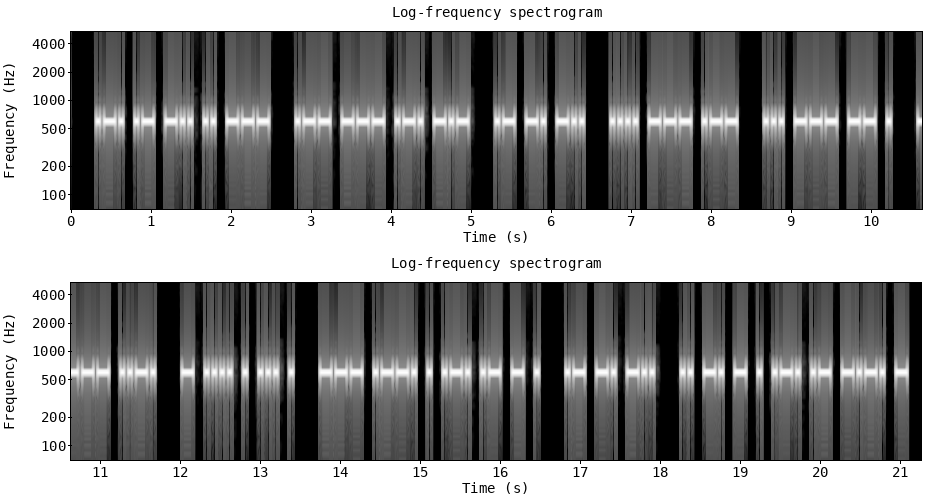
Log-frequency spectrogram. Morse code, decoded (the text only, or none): RADIO WORK AND HOW SOME OF THESE OPERATE AND INTERACT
